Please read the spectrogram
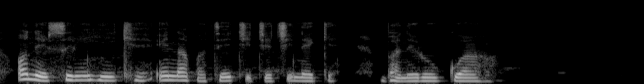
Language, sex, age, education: Igbo, female, 15-29, tertiary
